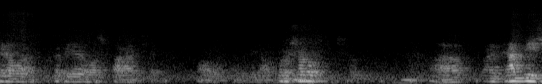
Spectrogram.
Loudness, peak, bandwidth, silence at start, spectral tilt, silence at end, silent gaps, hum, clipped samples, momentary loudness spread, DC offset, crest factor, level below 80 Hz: -33 LUFS; -10 dBFS; 15.5 kHz; 0 s; -8 dB/octave; 0 s; none; none; under 0.1%; 21 LU; under 0.1%; 22 dB; -60 dBFS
